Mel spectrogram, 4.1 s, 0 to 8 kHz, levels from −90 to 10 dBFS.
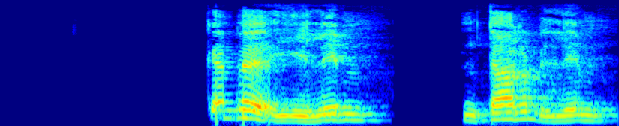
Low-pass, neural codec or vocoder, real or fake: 7.2 kHz; vocoder, 24 kHz, 100 mel bands, Vocos; fake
